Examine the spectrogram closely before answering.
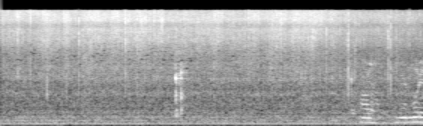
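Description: A wooden spoon scrapes and stirs food in a pan.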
